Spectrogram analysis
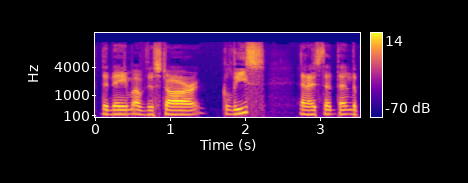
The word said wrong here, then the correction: Gliese: But I was informed by a listener that it's actually a German word, and it's supposed to be pronounced Gliese, as two syllables, not one.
